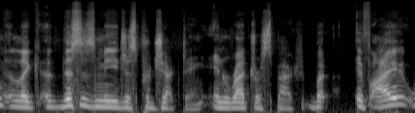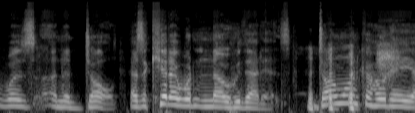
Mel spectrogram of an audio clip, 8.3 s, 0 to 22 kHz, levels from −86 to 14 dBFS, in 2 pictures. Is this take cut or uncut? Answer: cut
